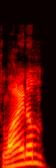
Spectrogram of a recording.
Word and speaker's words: Linam: uh I'm gonna say your name wrong, so I apologize. Coach Linam. Did I say it right? Wow, one of few to get it right in the first try.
